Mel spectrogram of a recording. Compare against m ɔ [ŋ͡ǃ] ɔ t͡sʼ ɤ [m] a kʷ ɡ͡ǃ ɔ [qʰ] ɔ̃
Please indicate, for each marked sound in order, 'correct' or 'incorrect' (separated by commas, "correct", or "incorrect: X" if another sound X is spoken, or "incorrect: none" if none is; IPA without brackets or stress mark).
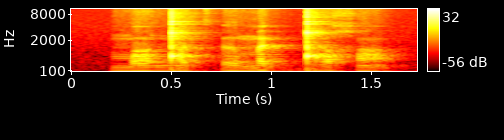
correct, correct, incorrect: χ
